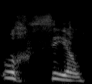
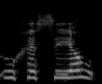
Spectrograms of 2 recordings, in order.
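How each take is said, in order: First: The middle vowel is dropped entirely. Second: A short vowel is said in the middle. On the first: "but most people would say" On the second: "It's probably not wrong wrong to say"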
